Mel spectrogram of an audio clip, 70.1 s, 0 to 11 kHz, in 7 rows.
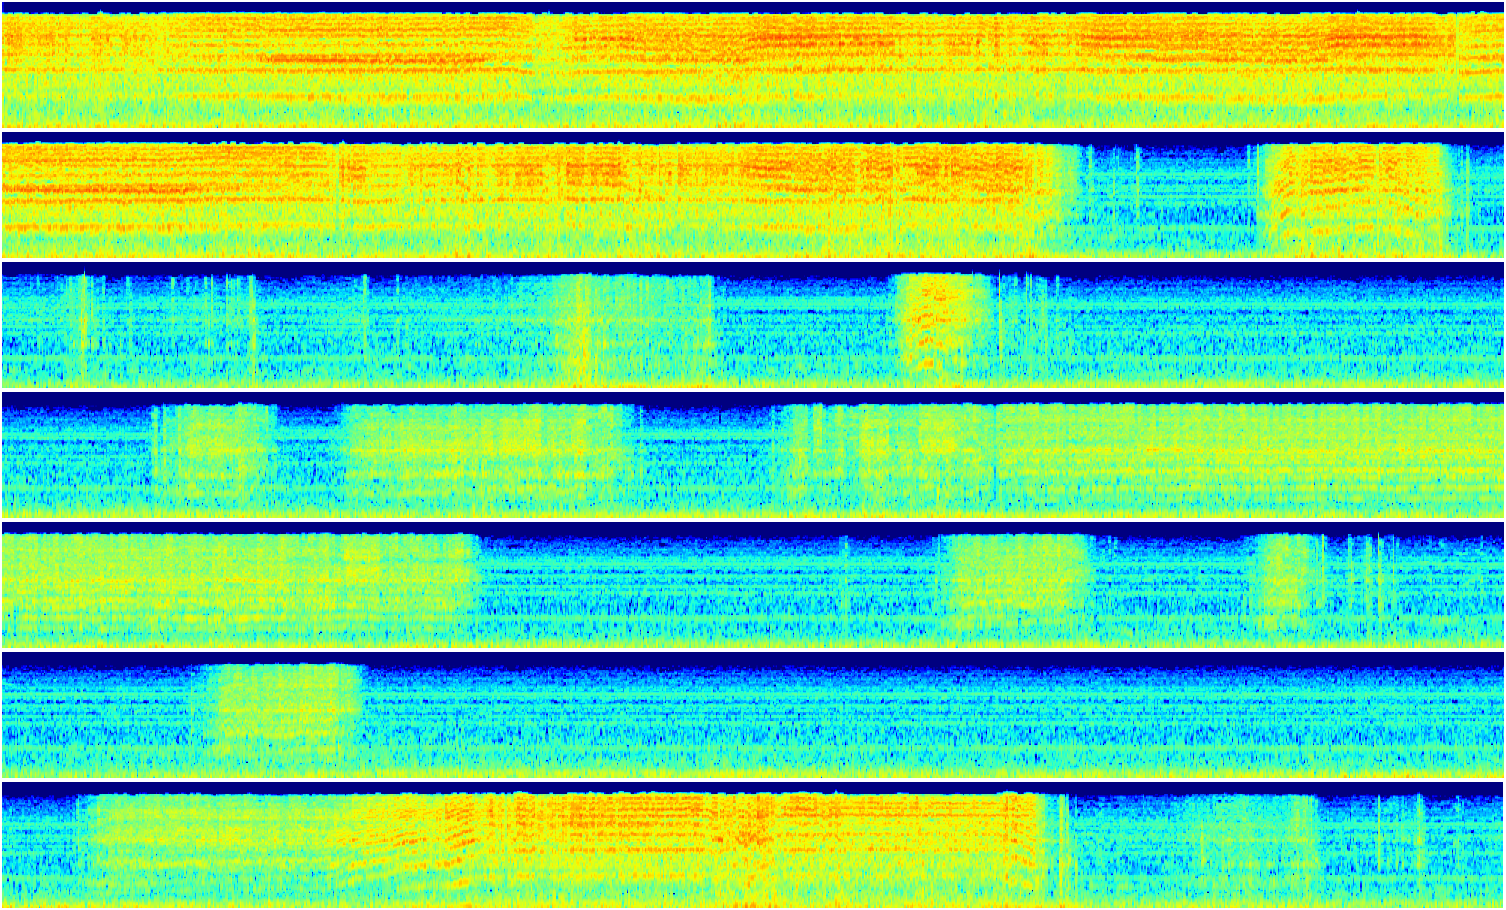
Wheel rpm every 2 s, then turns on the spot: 230, 210, 220, 230, 220, 220, 230, 230, 100, 90, 0, 10, 20, 20, 0, 10, 50, 30, 60, 70, 70, 40, 0, 20, 10, 10, 10, 0, 0, 0, 40, 170, 230, 120, 10.
none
